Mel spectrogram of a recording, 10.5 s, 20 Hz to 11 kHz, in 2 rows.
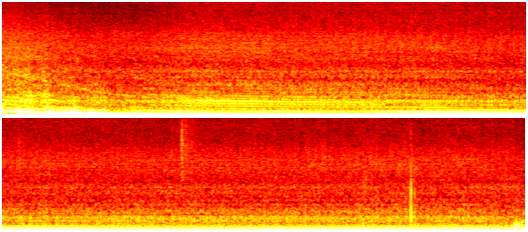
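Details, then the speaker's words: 2010 Subaru Impreza after installing Magnaflow 11366 performance muffler replacing the stock muffler: deep, smooth low rumble swelling with revs, no rasp or rattle; normal exhaust note. "doesn't sound - too bad a lot better stock so I don't think contour can complain"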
